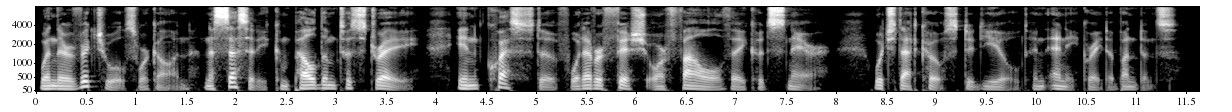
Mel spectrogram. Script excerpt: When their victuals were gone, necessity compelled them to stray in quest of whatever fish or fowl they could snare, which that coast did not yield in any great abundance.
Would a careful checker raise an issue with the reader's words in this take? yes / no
yes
